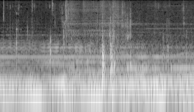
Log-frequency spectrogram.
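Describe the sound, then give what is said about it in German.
Quiet, close-up wet mouth sounds: a sip of water followed by small squishy clicks and smacks, with a couple of sharper wet pops near the middle, all without speech. “Ein bisschen Wasser wird meinen Mundraum anfeuchten.”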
